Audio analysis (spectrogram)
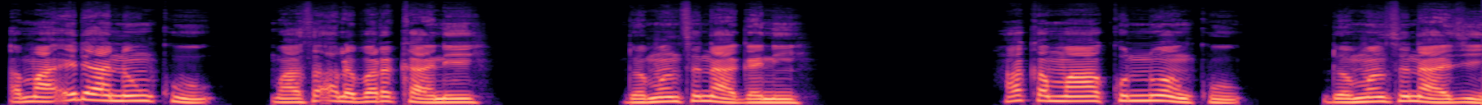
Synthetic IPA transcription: ʔa˨mːaː˨ʔɪ˦daː˨nɪ˦ŋkʷu˨ | maː˨s̬uː˦ʔa˨lbɐ˦rkaː˨neː˦ | doː˨mɪ˦nsʊ˦naː˨ɡɐ˦niː˦ | ha˦ka˨maː˦kʷʊ˦nːʊ˦wɐ˨ŋkʷu˨ | doː˨mɪ˦nsʊ˦naː˨d͡ʒiː˦˨

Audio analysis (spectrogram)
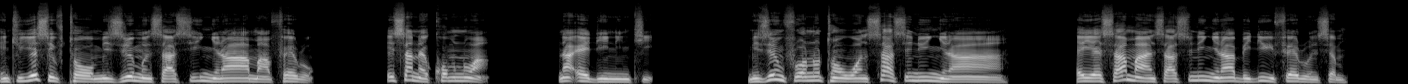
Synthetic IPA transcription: n̩˨tʰi˨jo˦se˨ftʰɔ˨mĩ˨zɾi˦˨m˨n̩˨sa˨sɪ˦ɲĩ˨nãː˦mã˨fɛ˦ɾʊ̰˨ | ɪ˦sa˦nã˨kʰɔ̃˦mnʊ̃˦a̰˨ | nã˦ʔɛ˨dɪ̃˨nĩ˨n˨tʰḭ˦ | mĩ˨zɾĩ˦m̩˨fʊ˨ɾɔ˦nʊ̃˦tʰɔ̃˨n˨wɔ̃˨n̩˨sa˦˨sɪ˦nʊ̃˦ɲĩ˨nãː˦ | ɛ˨jɛ˨saː˦mãː˨n̩˨saː˨sɪ˦nʊ̃˦ɲĩ˨nãː˦be˨di˦wi˨fɛ˦ɾo˨n̩˨sɛ̃˦m

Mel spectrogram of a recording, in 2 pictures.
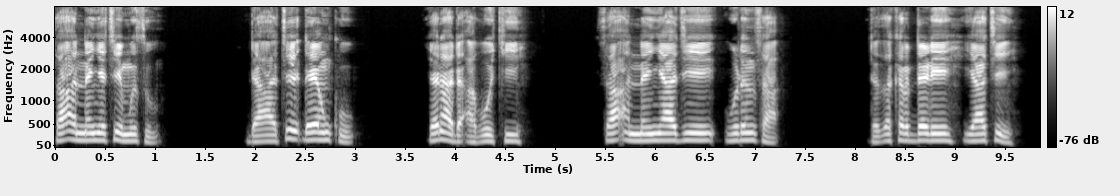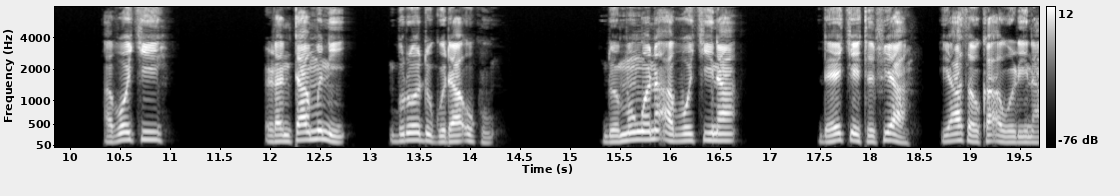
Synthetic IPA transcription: sa˦ʔa˨nːɐ˦ɲjaː˦t͡ʃeː˦˨mʊ˦su˨ | da˨ʔa˨t͡ʃeː˦˨ɗɐ˦jɐ˦ŋkʷu˨ | jɐ˦naː˨da˨ʔa˨boː˦kʲiː˦ | sa˦ʔa˨nːɐ˦ɲjaː˦d͡ʒeː˦wʊ˦ɽɪ˦nsa˨ʔ | da˨sʼɐ˦kɐ˦rdɐ˦ɽeː˦jaː˦t͡ʃeː˦˨ | ʔa˨boː˦kʲiː˦ | ɽɐ˨ntaː˦mʊ˦niː˨ | bʊ˦ɽoː˦du˨ɡʷʊ˨daː˦ʔʊ˦kʷu˨ | doː˨mɪ˦ŋwɐ˦ni˦ʔa˨boː˦kʲiː˦naː˦ | da˨jɐ˦kʲeː˨tɐ˨ɸɪ˦jaː˨ | jaː˦sa˨wka˦ʔa˨wʊ˦ɽiː˦naː˦

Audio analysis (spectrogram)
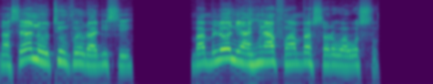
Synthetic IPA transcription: nã˨sɛ˦nã˨o˨tʰũ˦m̩˦fʊ˦æ˦˨ɾa˨di˦se˨ | ba˨bi˨lo˦nĩ˨a˨ɦɪ̃˦nã˦fʊ̃˨˦a˦bɛ˦sɔ˨ɾɪ˦wɔ˨wʊ˦sʊ̰˨

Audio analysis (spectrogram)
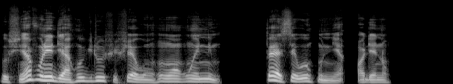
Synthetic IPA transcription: o˨su˨˦ã˦fʊ˦nɪ̃˦dɪ˨a˨ɦʊ̃˦d͡ʑᶣi˦ɾu˦ɕᶣɪ˨ɕᶣɛ˦˨wɔ̃˨ɦʊ̃˦wɔ̃˦hʊ̃˦æ˦nĩ˦m | fɛ˦˨sɛ˦˨wo˦hũ˨nɪ̃˨ã̰˨ɔ̰˨dɪ˦nʊ̃˦

